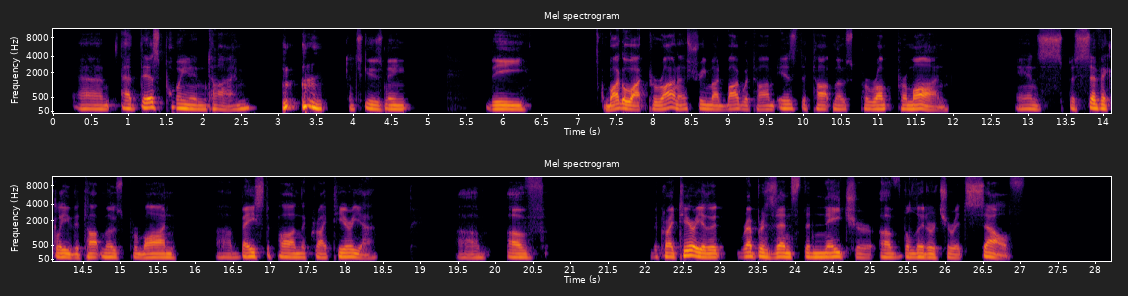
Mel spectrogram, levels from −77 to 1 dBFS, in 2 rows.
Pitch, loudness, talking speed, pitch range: 110 Hz, -26 LUFS, 85 wpm, 105-115 Hz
